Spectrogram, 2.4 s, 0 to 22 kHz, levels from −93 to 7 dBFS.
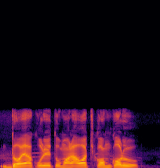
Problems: constant background noise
